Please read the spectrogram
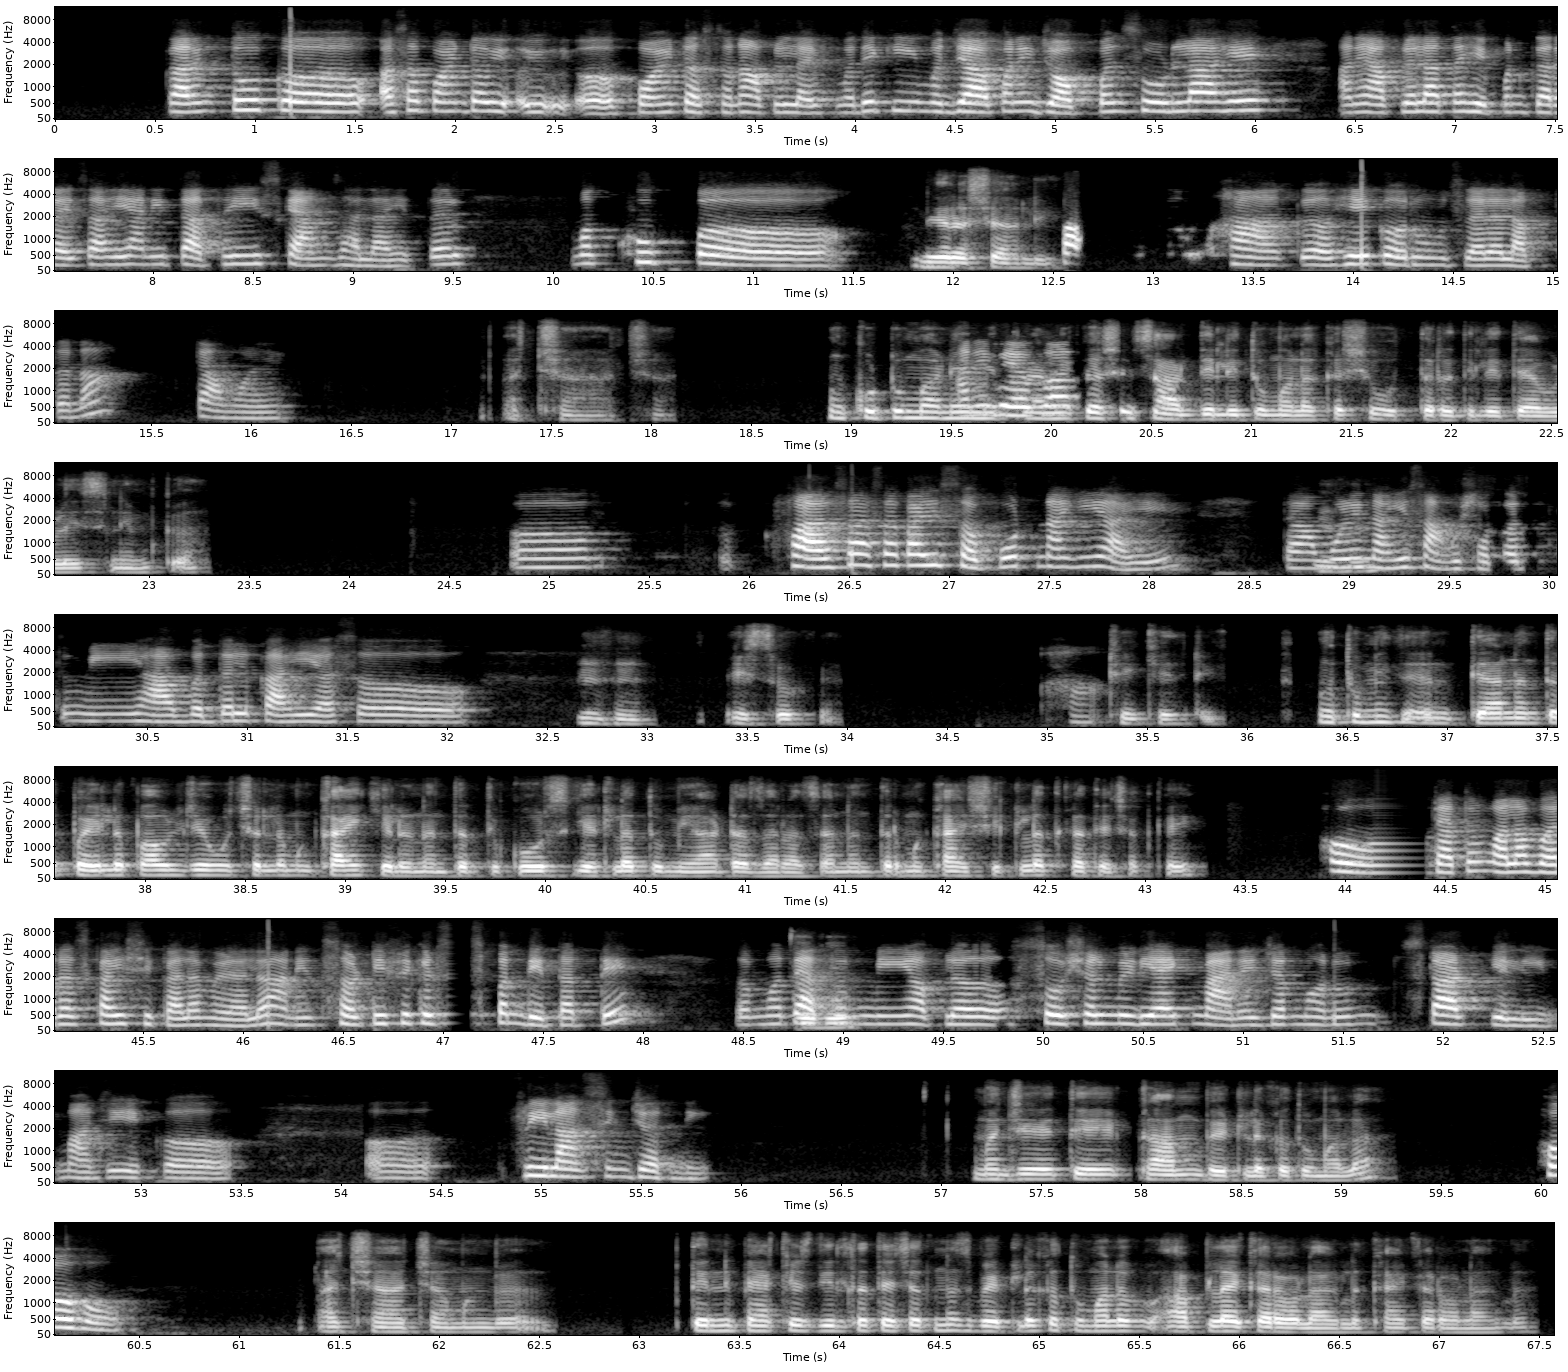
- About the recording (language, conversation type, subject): Marathi, podcast, कोणत्या अपयशानंतर तुम्ही पुन्हा उभे राहिलात आणि ते कसे शक्य झाले?
- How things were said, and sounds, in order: tapping; other noise; in English: "लाईफमध्ये"; in English: "स्कॅम"; other background noise; static; unintelligible speech; unintelligible speech; distorted speech; in English: "जर्नी"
